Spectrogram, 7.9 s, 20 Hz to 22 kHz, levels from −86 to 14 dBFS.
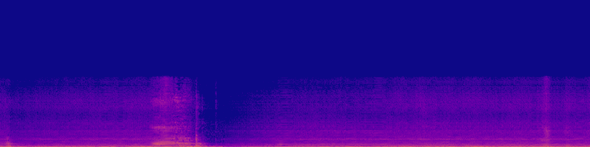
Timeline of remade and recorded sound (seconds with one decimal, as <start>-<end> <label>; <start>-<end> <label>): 0.0-2.3 remade; 2.3-3.0 recorded; 3.0-7.9 remade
